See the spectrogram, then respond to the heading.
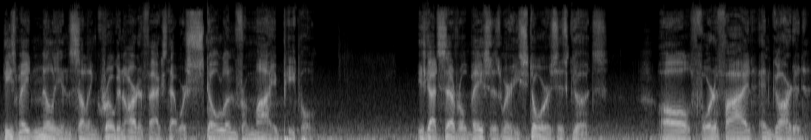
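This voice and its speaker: A man voicing a huge, gruff, proud alien mercenary in a video game, blunt and grudging, with a very deep gravelly voice. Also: slow pace, slight background noise, heavily acted. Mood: grim, determined. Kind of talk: video game cutscene acting.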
